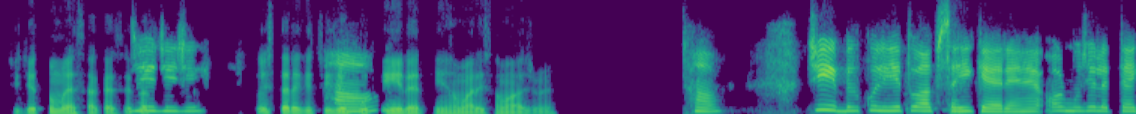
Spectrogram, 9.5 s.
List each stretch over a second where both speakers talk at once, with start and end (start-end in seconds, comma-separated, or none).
none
